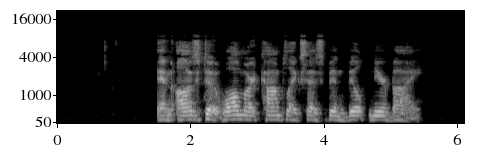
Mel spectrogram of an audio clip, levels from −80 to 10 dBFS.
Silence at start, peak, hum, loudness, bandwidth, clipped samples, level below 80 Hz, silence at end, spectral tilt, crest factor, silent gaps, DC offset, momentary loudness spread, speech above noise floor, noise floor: 1.5 s; -4 dBFS; none; -21 LUFS; 9.4 kHz; under 0.1%; -70 dBFS; 0.7 s; -4.5 dB/octave; 20 dB; none; under 0.1%; 8 LU; 57 dB; -77 dBFS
